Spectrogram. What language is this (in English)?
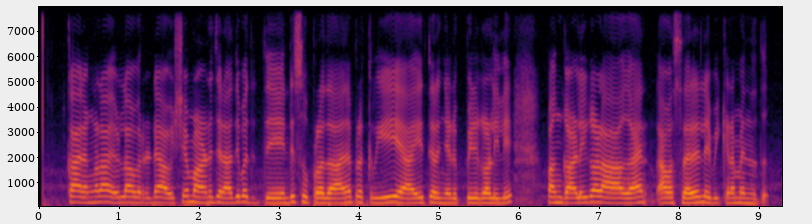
Malayalam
